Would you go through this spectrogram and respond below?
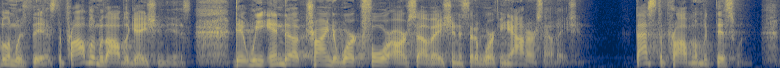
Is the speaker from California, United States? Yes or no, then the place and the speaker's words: yes; California, United States; But I'm from Southern California. My mother grew up saying that.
